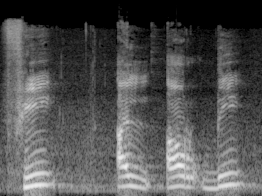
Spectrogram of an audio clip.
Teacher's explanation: فا کے نیچے زیر ہے، اسے الارضی کے لام ساکن کے ساتھ ملائیں گے، درمیان میں سے الف یعنی حمزہ کو حذف کیا جائے گا، اور ارضی میں را ساکن ہے، ما قبل حمزہ پر زبر ہے۔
